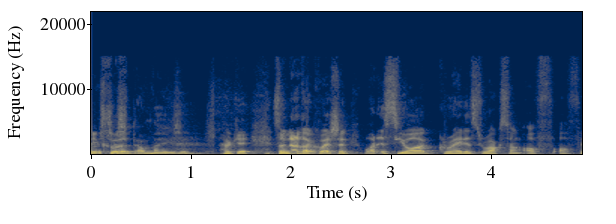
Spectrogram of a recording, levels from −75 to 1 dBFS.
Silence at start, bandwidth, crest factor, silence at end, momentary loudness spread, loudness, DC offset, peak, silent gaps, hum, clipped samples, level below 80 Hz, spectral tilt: 0 s; 15.5 kHz; 18 dB; 0 s; 10 LU; -21 LUFS; under 0.1%; -4 dBFS; none; none; under 0.1%; -56 dBFS; -6.5 dB/octave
